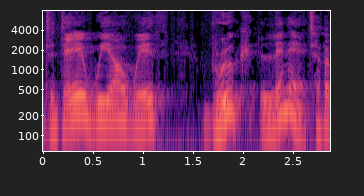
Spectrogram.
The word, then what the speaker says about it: Lynott: And today we are with Brooke, Lynott. Have I pronounced your name correctly? I think it is. Well, my husband says Lynott, but there's some debate in our family, so Lynott is one of the pronunciations.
